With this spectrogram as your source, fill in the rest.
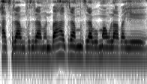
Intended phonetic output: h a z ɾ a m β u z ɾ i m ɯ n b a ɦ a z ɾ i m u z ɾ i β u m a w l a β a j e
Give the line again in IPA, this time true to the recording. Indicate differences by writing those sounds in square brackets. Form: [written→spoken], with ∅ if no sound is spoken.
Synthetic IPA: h a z ɾ a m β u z ɾ [i→a] m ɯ n b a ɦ a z ɾ [i→a] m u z ɾ [i→a] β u m a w l a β a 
